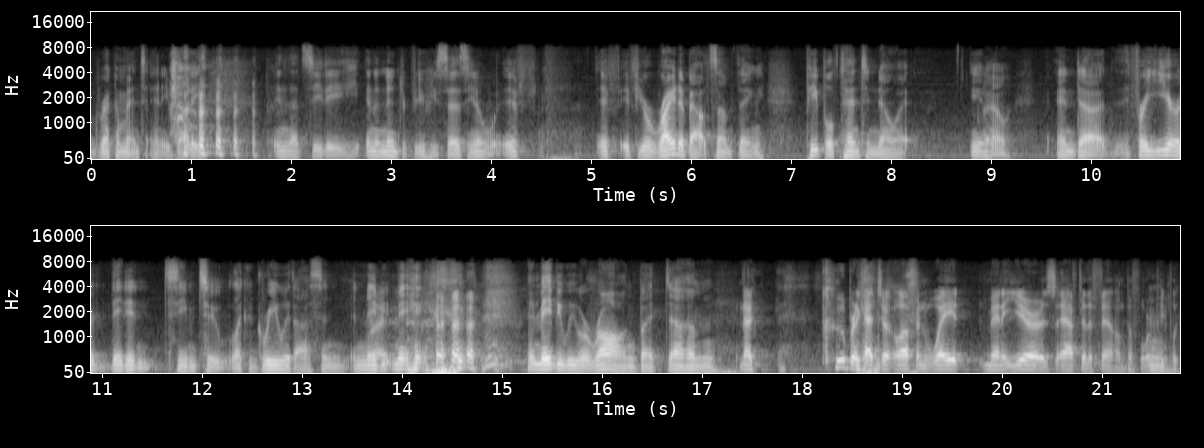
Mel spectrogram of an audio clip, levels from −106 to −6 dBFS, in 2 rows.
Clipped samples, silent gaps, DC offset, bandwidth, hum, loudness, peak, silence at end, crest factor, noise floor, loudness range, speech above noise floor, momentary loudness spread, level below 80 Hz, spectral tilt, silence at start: under 0.1%; none; under 0.1%; 8.8 kHz; none; -27 LUFS; -6 dBFS; 0 s; 20 dB; -56 dBFS; 8 LU; 30 dB; 13 LU; -42 dBFS; -7 dB/octave; 0 s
